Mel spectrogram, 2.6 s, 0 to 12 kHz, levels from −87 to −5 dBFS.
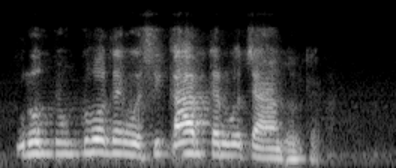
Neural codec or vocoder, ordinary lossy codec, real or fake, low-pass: codec, 16 kHz, 1.1 kbps, Voila-Tokenizer; Opus, 24 kbps; fake; 7.2 kHz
